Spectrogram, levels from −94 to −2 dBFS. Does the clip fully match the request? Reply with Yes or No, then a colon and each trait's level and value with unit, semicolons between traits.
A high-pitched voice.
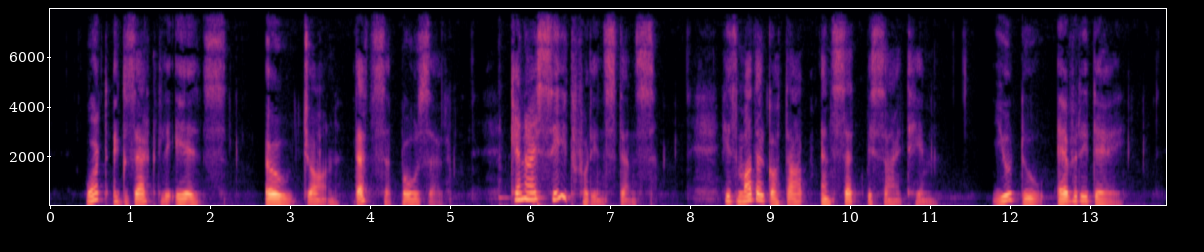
No: medium, 170 Hz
